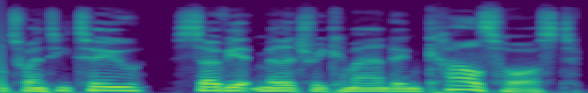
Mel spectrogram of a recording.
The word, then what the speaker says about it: Karlshorst: The next morning, April 22, Soviet military command in Karlshorst, pronounced K-A-H-R-L-S, Horst, invited Western journalists to tour the tunnel.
